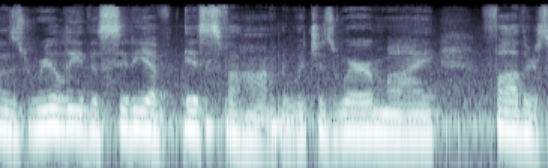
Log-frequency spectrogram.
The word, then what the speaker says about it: Isfahan: Isfahan.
